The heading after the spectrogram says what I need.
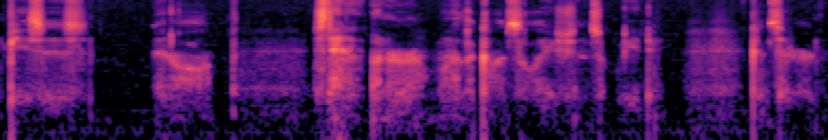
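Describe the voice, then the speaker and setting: A storyteller whispering a first-person horror story in a hushed, intimate and steady way. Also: poor audio.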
